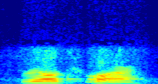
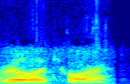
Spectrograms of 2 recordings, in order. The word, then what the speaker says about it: realtor: Bruce, there are only two realtor, not realtor. I hate to correct you, but Okay. everybody does that. Only two syllables in realtor.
